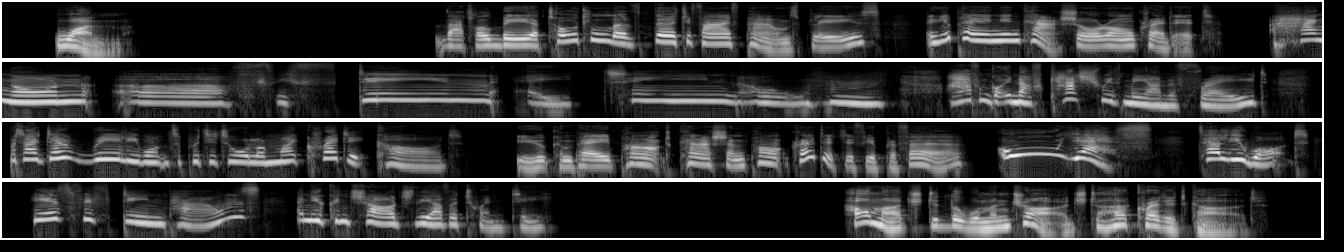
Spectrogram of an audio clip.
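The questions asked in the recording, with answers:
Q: How much did the woman charge to her credit card?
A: £20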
